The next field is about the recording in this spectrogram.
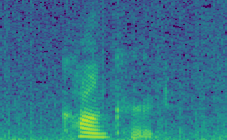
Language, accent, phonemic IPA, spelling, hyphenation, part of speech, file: English, US, /ˈkɑŋkɚd/, conquered, con‧quered, verb, En-us-conquered.ogg
- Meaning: simple past and past participle of conquer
